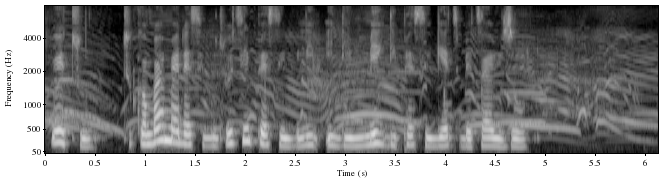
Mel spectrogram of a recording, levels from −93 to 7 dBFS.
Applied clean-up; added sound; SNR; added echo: none; Cheering; 16 dB; none.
